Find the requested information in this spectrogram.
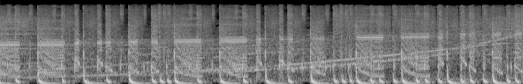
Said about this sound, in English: Now, we need some fat distortion. More distortion. I said more distortion.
